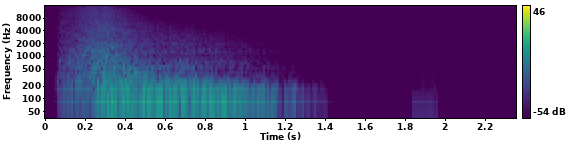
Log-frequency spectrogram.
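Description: A single whoosh sound effect with a low rumble beneath it, starting suddenly and dying away over about a second and a half, as an animated outro card appears.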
